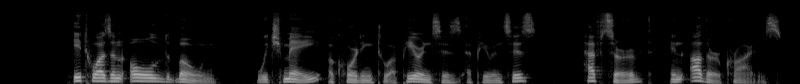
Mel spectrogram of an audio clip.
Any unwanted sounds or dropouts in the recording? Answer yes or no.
no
